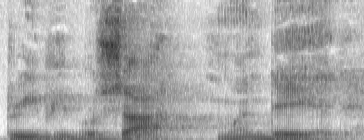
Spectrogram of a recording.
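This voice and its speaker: A man's voice: rumbling low, expressive, takes it slowly, echoey room. A man giving casual, opinionated video commentary at home, talking in a blunt, profane, rambling way. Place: indoors at home.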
